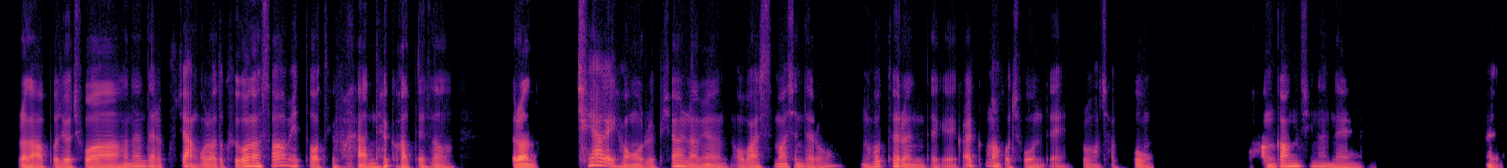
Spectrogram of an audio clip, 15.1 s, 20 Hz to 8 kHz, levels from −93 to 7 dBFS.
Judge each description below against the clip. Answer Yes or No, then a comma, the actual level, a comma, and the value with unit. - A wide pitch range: No, average, 4.4 semitones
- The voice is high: No, very low, 95 Hz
